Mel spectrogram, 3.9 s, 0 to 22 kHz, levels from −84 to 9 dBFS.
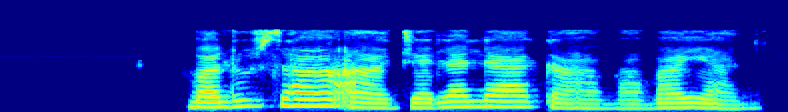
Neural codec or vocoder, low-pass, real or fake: vocoder, 22.05 kHz, 80 mel bands, HiFi-GAN; 7.2 kHz; fake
